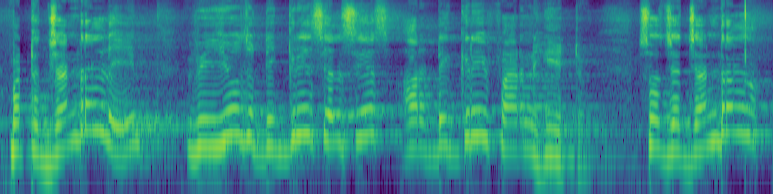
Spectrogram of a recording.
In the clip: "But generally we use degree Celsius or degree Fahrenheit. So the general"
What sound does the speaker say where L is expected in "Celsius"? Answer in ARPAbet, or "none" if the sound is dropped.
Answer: L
